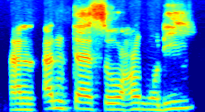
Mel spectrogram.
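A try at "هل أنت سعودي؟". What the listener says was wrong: Harus ada semacam tarikan di akhir. Saudi, Sudani, ya, seperti itu. Dan ketika berbicara bahasa Arab itu ketika berhenti sama seperti kita membaca ya Al-Qur'an atau yang lain, diwakafkan, disukunkan.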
